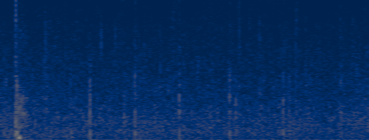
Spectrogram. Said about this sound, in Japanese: あまりの激しい雨に私たちは大声で笑った口に雨が入ってきた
